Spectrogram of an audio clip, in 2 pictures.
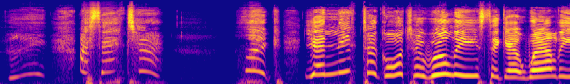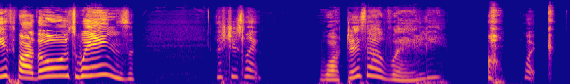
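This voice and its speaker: A nosy, blunt Glaswegian gossip, as a woman puts her on, her broad Scots accent swooping high and low. Her voice sits bright and high. The sound is close and dry. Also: no room sound. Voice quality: broad dialect, sharp exaggerated delivery. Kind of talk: stand-up character bit.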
